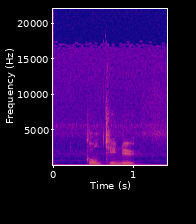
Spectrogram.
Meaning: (adverb) continuously; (adjective) continuous (without break, cessation, or interruption in time)
- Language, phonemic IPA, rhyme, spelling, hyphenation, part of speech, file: Dutch, /ˌkɔn.tiˈny/, -y, continu, con‧ti‧nu, adverb / adjective, Nl-continu.ogg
